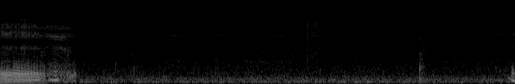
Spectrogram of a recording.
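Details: RJ, a pet pug sleeping and unwilling to wake, lets out one loud throaty snorting snore at the start, then quiet room hush follows.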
